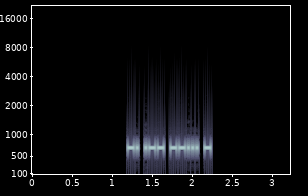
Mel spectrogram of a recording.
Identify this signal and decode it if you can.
Morse code, heard as a keyed tone, about 44 wpm, 690 Hz. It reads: NW7T
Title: USA Call Signs - 4 Characters - 3x Character Spacing - 45wpm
